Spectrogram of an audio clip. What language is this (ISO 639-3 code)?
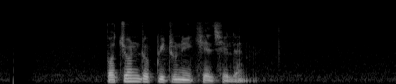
ben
